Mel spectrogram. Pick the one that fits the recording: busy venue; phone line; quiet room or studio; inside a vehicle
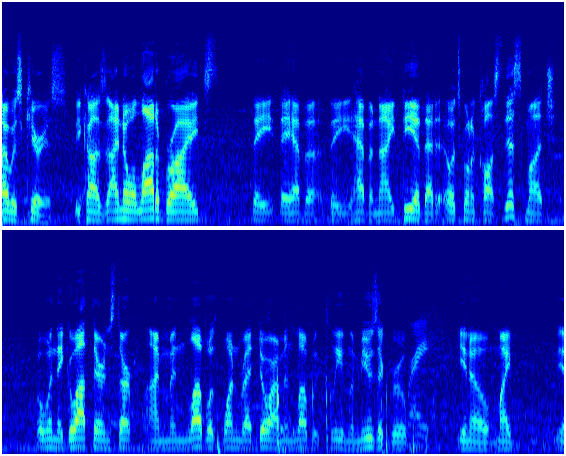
busy venue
